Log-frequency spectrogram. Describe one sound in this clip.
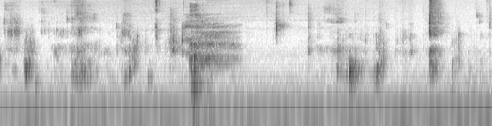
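A man gulps a drink loudly, close to a microphone.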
